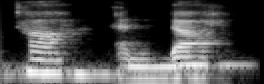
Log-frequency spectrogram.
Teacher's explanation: lưỡi chạm lên cái phần lợi ở trên ngạc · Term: Alveolar Ridge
